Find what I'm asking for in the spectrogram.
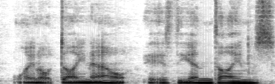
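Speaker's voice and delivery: feeble, weak, high, rising voice. Narrating a dying sprite that looks up and speaks just before it expires, weak, high-pitched voice. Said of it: "in a weak, high-pitched voice".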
